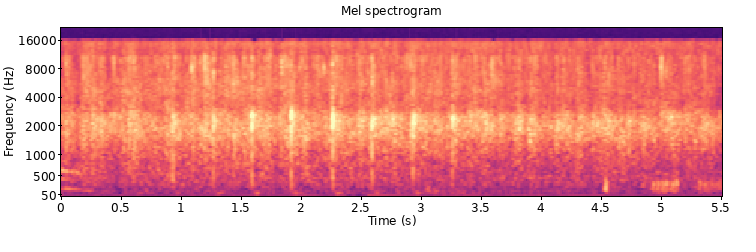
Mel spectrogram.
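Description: Steady applause from an audience at a Church Politics gathering before a march, given to a speaker called up front, many hands clapping in a dense, continuous patter that holds at an even, moderate level for several seconds with no voices standing out.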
